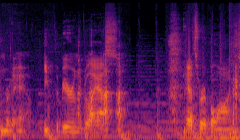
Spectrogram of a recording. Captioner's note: laughter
